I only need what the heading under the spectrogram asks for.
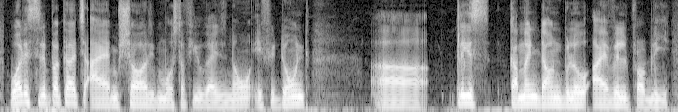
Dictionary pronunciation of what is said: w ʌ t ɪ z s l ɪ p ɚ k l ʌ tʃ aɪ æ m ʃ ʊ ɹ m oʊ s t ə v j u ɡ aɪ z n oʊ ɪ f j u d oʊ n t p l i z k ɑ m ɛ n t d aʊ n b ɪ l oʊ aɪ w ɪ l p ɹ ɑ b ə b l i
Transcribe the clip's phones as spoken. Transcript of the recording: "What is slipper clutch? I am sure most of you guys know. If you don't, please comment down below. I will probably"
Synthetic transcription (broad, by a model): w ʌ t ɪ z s l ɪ p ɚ k ʌ tʃ aɪ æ m ʃ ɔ ɹ m oʊ s t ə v j u ɡ aɪ z n oʊ ɪ f j u d oʊ n t p l i z k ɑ m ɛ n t d aʊ n b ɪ l oʊ aɪ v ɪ l p ɹ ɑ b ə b l i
